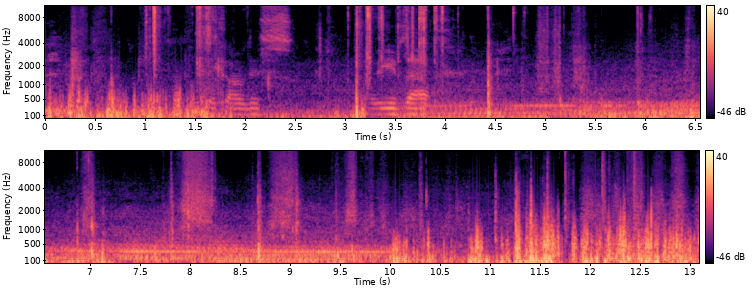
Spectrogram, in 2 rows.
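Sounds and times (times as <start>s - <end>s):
low engine hum: 2.3s - 11.8s.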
